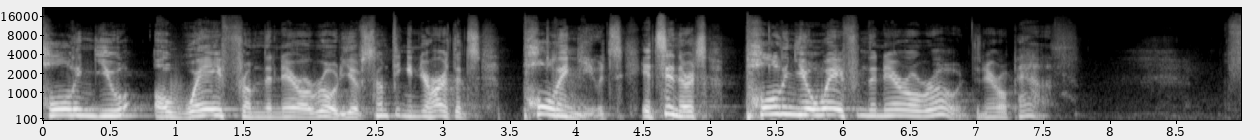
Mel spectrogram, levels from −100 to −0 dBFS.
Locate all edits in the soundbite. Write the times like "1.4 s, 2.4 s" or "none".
none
